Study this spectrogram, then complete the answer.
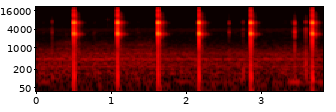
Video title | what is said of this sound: Fiberon by Polymaker Launch - EDGE OF 3D | no ring sounds like plastic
